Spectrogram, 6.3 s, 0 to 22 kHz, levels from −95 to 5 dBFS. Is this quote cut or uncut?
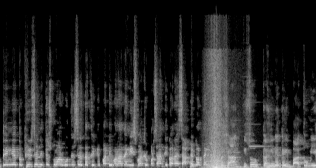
cut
